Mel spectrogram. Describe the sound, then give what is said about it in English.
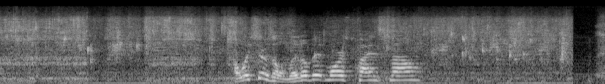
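Shower water runs in a steady hiss for several seconds as soap lather is rinsed off, while a man speaks briefly over it, then the flow changes abruptly near the end. “All right, so the shower is done, and I'm gonna smell my skin here.”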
